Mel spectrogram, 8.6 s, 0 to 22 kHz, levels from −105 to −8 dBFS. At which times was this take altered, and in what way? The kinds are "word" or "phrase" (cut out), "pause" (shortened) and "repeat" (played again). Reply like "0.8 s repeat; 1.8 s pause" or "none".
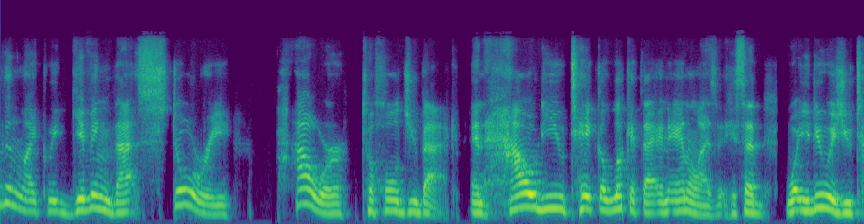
4.6 s pause; 7.8 s pause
